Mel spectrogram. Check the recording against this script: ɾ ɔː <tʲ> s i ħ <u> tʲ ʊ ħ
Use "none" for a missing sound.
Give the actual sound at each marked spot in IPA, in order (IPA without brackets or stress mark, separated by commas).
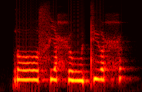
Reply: none, u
